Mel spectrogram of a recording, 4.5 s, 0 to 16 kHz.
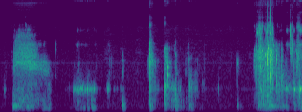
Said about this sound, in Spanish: Voy a hacer una pausa para tomar agua porque ya me cansé de hablar voy 10 minutos recién.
